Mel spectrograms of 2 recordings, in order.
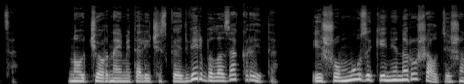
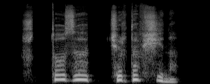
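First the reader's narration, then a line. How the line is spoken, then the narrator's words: Numb-lipped mumble. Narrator (Russian): пробормотала онемевшими губами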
